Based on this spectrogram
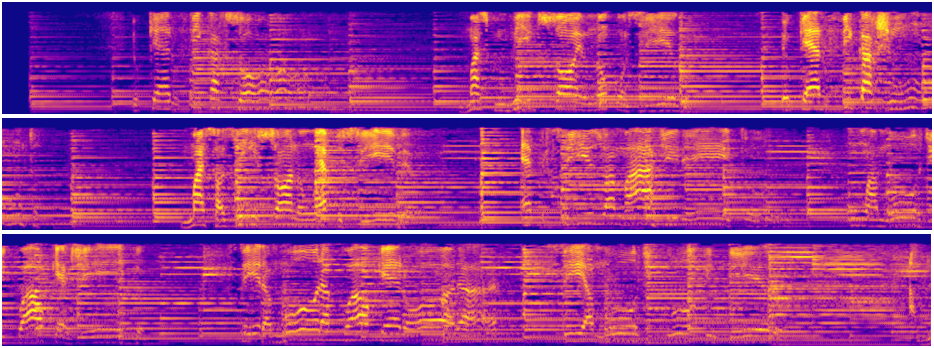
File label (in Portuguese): Suave Masculino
